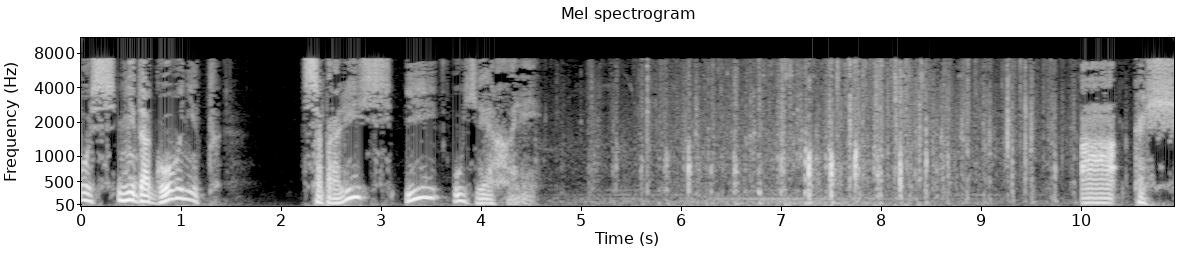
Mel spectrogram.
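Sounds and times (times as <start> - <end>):
speech: 0.0 - 1.4, 2.2 - 4.6, 10.0 - 10.9
horse hooves clip-clopping: 4.6 - 10.9.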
